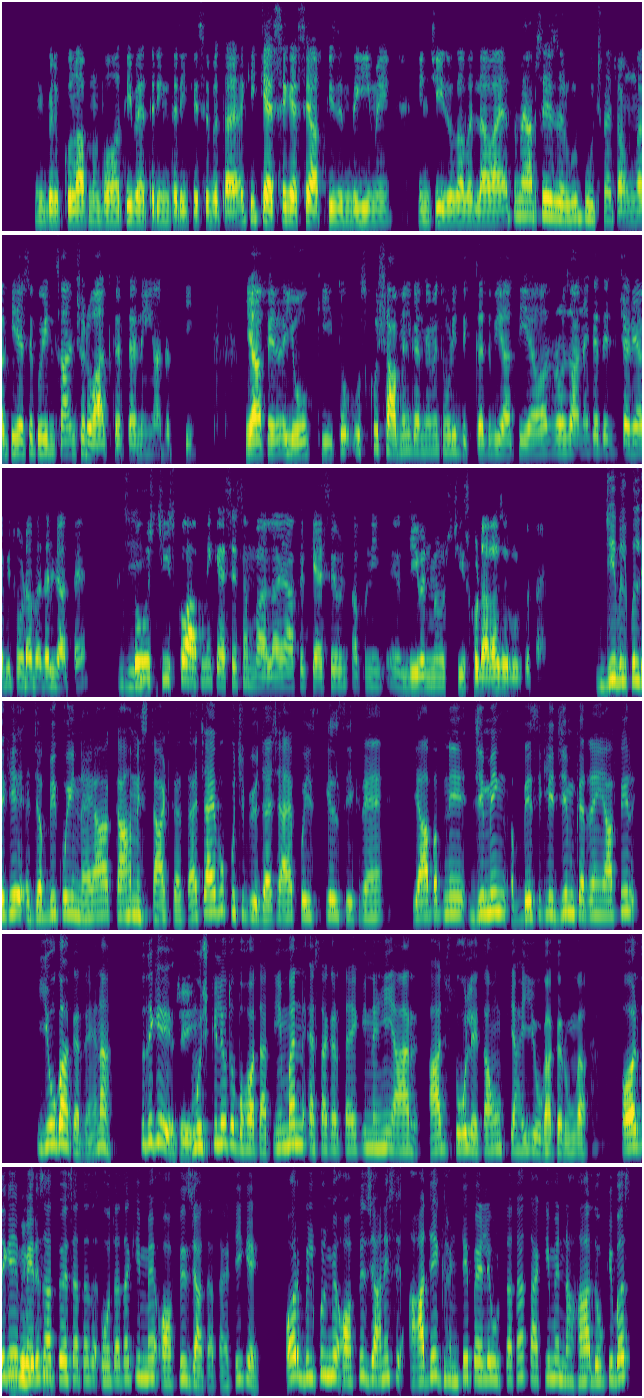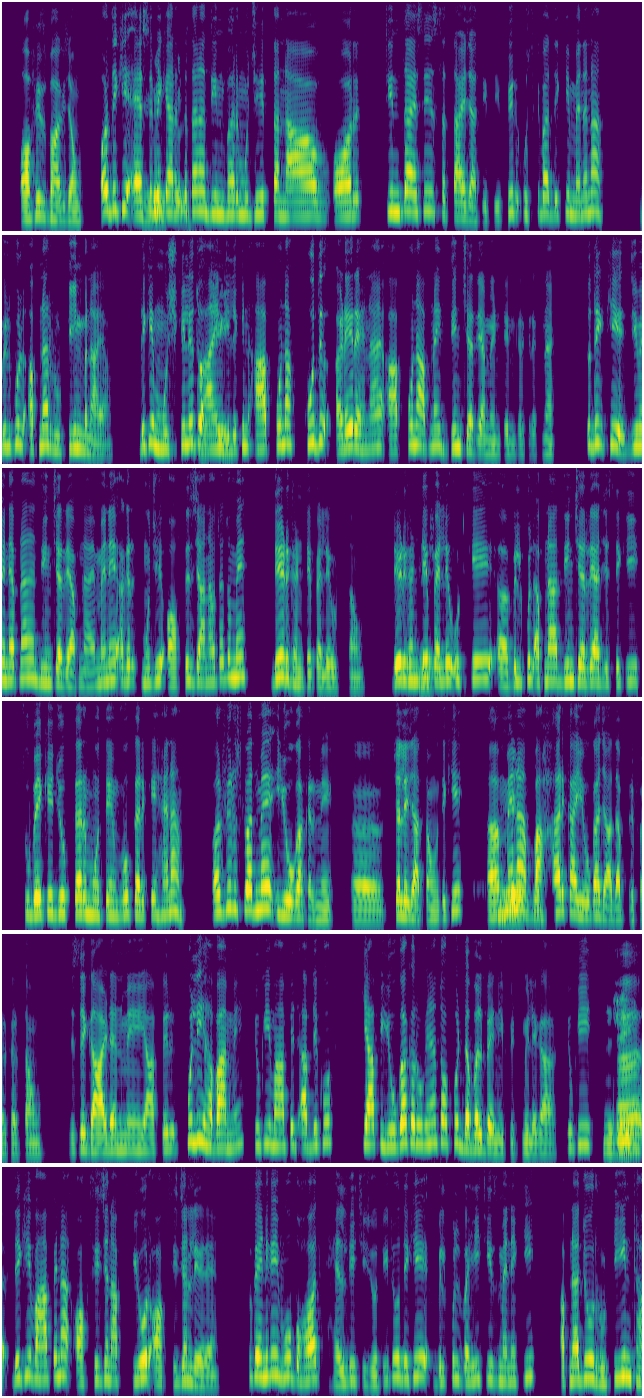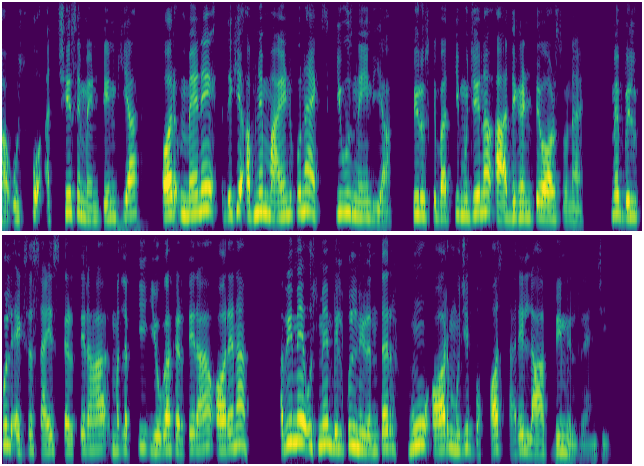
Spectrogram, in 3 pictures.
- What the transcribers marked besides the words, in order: in English: "स्टार्ट"; in English: "स्किल"; in English: "जिमिंग बेसिकली"; in English: "रूटीन"; in English: "मेंटेन"; in English: "प्रेफ़र"; in English: "गार्डन"; in English: "डबल बेनिफिट"; in English: "हेल्दी"; in English: "रूटीन"; in English: "मेंटेन"; in English: "माइंड"; in English: "एक्सक्यूज़"; in English: "एक्सरसाइज़"
- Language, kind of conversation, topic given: Hindi, podcast, योग ने आपके रोज़मर्रा के जीवन पर क्या असर डाला है?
